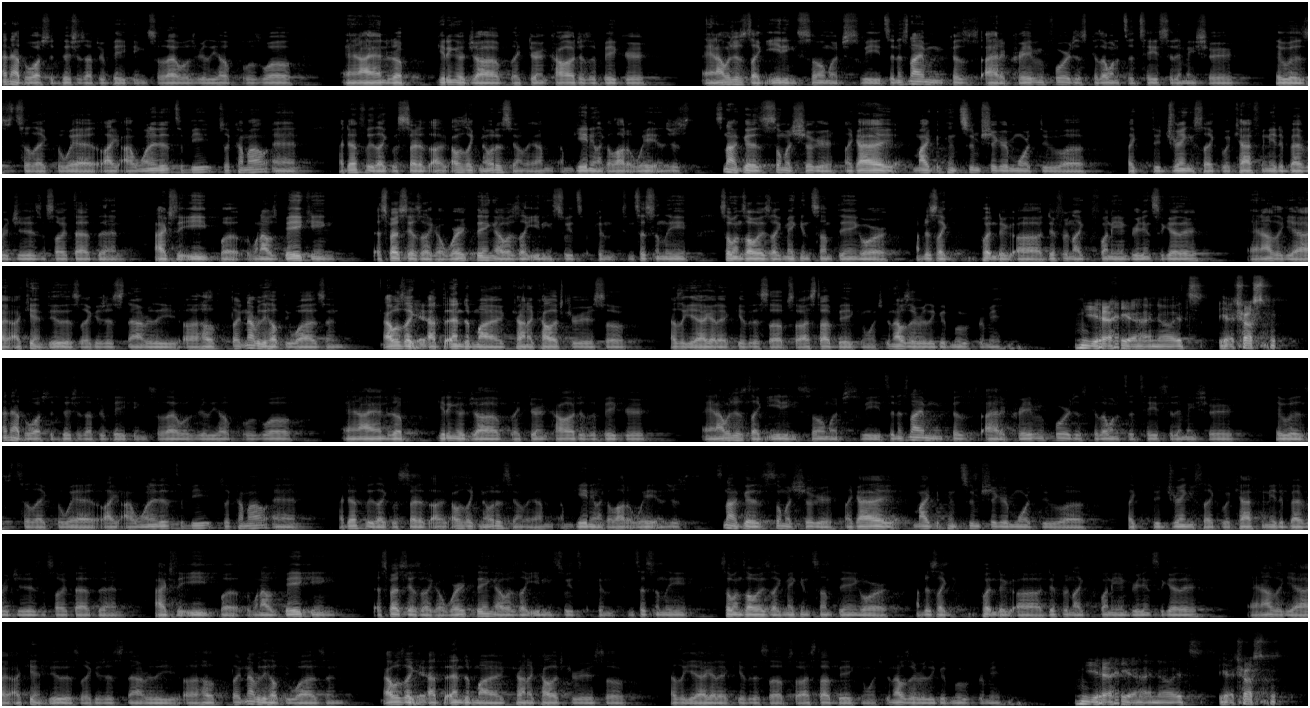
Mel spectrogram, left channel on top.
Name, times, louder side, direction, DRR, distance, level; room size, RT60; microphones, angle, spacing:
voice 1, 0.0-2.9 3.4-4.0 4.3-6.4 7.0-12.3 12.7-16.1 16.4-19.9 20.3-23.9 24.3-27.3 27.6-29.5 29.8-33.0 33.3-35.0 35.3-35.6 35.9-38.1 38.6-42.6 43.0-45.4 45.9-49.3, left 2 dB, 85° left, 14 dB, 1.6 m, -32 dB
voice 2, 49.9-51.9, left 3 dB, 60° left, 13 dB, 1.0 m, -29 dB
29.0 x 21.0 x 7.4 m, 0.65 s
head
